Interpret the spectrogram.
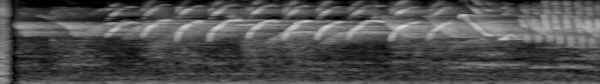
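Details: Canary singing, meant to draw a response from young or lazy canaries: rapid repeated rising-then-falling whistled syllables in a steady trill, ending in a harsher buzzy burst, with faint low background noise.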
